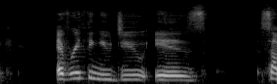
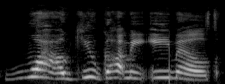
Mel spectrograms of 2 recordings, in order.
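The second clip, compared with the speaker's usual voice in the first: mock delighted user; 5 semitones higher, slower than usual. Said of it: "they kinda should take the W here".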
